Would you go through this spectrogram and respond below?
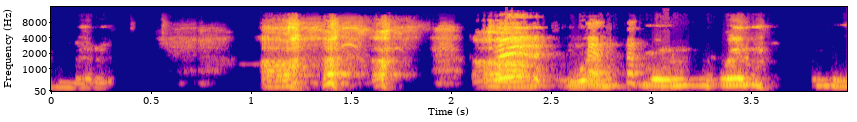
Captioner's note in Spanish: Risas de ambas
